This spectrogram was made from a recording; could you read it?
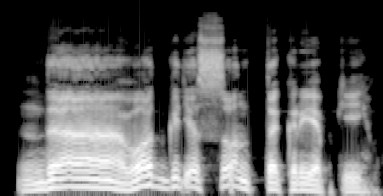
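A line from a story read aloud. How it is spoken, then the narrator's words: Village elder's drawl. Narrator (Russian): протянул староста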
